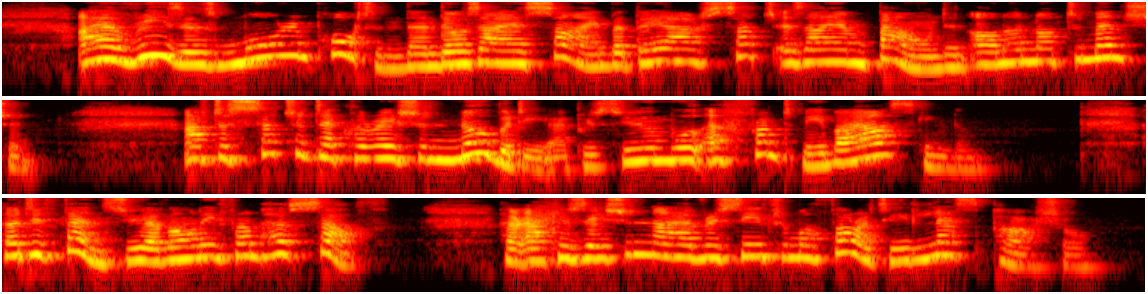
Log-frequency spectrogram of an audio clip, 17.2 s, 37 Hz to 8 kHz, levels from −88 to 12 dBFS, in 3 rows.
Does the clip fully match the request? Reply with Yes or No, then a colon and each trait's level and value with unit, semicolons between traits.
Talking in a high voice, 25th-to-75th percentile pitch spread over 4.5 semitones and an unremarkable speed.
Yes: very high, 265 Hz; average, 5.2 semitones; average, 180 wpm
